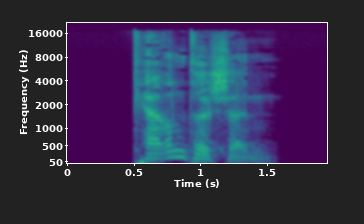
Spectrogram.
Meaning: inflection of kärntisch: 1. strong genitive masculine/neuter singular 2. weak/mixed genitive/dative all-gender singular 3. strong/weak/mixed accusative masculine singular 4. strong dative plural
- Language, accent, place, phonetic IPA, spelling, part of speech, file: German, Germany, Berlin, [ˈkɛʁntɪʃn̩], kärntischen, adjective, De-kärntischen.ogg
